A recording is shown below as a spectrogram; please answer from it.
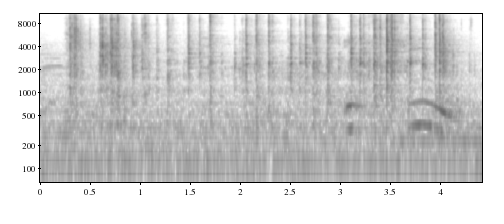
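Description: A gumball dropping from a toy spiral gumball machine and clattering down its plastic spiral ramp: a rapid, uneven run of small clicks and rattles starting just after the top is pressed and lasting about three and a half seconds.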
